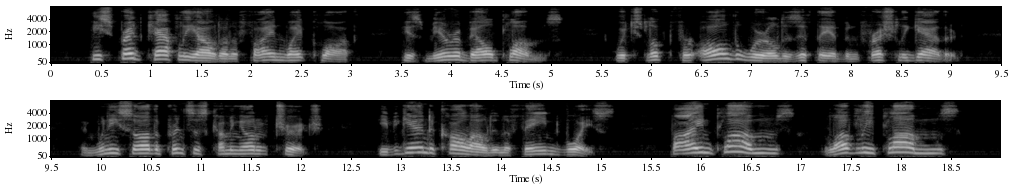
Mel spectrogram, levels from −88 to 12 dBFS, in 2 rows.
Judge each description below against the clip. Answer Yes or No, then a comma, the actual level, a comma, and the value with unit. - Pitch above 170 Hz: Yes, medium, 185 Hz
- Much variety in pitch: Yes, wide, 6.9 semitones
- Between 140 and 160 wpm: Yes, average, 150 wpm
